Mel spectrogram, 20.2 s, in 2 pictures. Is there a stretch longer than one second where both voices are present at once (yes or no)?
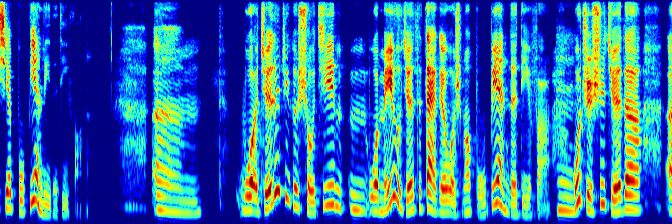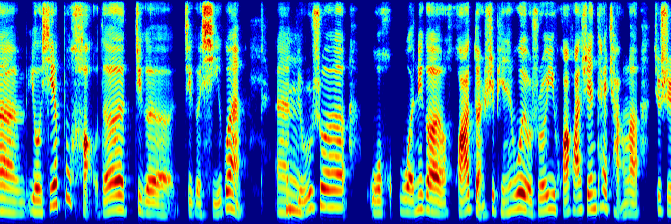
no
